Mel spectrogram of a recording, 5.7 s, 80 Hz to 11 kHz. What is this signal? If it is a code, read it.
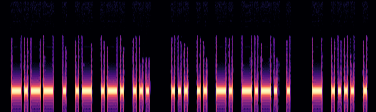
Morse code, heard as a keyed tone, about 25 wpm, 610 Hz. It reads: YEARS SINCE THE
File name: 1 English 25wpm / AQC05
